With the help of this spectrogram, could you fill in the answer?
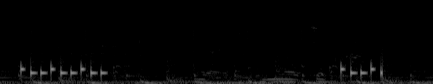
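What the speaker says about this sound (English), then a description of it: "that is WhatsApp ringing there" A WhatsApp call ringtone plays two bursts of quick, bright, evenly spaced beeps, the first of about eight notes and the second shorter, with low murmuring voices underneath between the bursts.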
